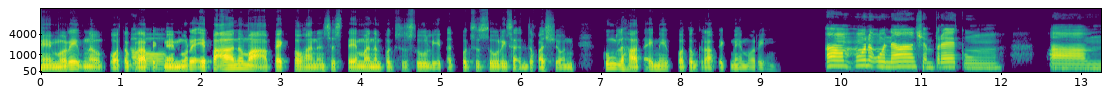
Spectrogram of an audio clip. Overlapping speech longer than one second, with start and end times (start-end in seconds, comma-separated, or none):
none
